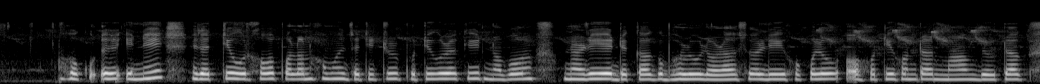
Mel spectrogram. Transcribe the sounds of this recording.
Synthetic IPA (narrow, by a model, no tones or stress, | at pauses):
enezatijɔutxɔbapɔlɔnxɔmɔjɔzatituɹpɹotiɡɔɹakinɔbɔnaɹiɛdɛkakbʱɔɹulɔɹasʊalixɔkɔlʊxɔtixɔntanmakdewtak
